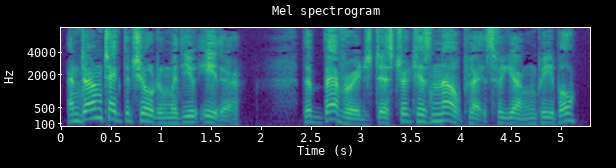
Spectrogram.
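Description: A man's voice: mid-range voice, lively intonation, moderate pace, fairly bright tone, dry recording, voice pushed up. A man voicing a fashion-obsessed, bossy woman who talks impatiently and haughtily, reading a storybook.

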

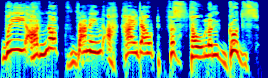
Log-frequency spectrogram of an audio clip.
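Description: A man's voice: big pitch swings, slow pace, gravelly, a bit bright, no echo, studio quality, exaggerated voice. A man doing a shrieking angry mother. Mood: furious. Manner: shrill scolding. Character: angry middle-aged mother shouting.

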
